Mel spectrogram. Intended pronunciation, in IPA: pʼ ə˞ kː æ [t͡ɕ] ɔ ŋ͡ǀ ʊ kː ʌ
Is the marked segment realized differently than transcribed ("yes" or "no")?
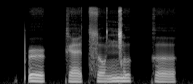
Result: yes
